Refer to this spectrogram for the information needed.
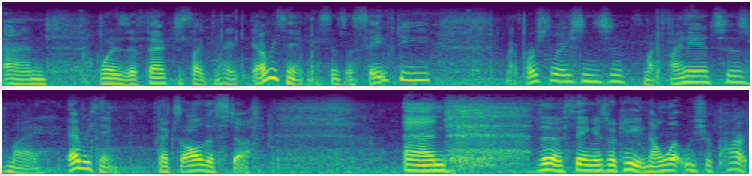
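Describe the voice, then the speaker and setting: Against noticeable background noise, a woman with a fairly low pitch talks at a very fast pace, with long, frequent pauses and big swings in loudness. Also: lively intonation. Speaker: recovering alcoholic sharing her story. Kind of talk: casual conversation while walking.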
